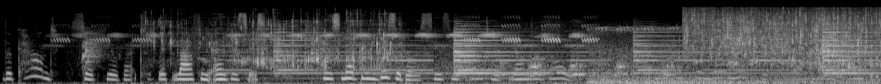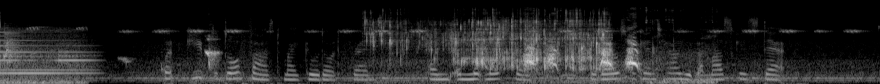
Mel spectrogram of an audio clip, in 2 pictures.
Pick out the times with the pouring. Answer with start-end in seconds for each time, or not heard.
1.4-4.0, 6.8-8.8, 12.4-14.9.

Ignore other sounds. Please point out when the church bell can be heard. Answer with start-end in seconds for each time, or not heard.
2.0-9.8.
